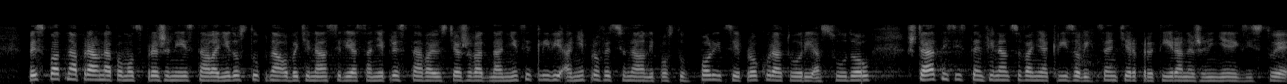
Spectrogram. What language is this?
Slovak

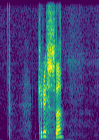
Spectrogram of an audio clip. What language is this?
Swedish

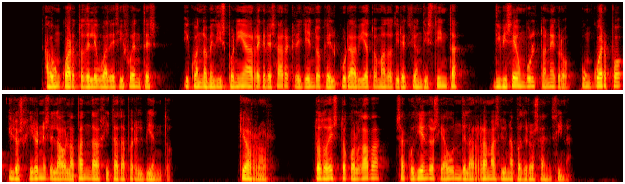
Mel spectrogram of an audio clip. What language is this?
Spanish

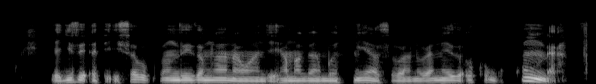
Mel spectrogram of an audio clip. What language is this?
Kinyarwanda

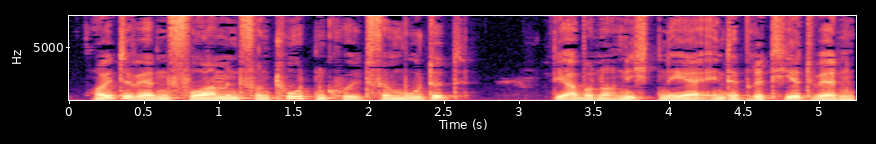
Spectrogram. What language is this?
German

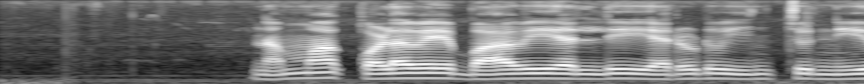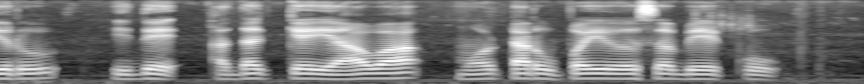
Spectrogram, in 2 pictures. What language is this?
Kannada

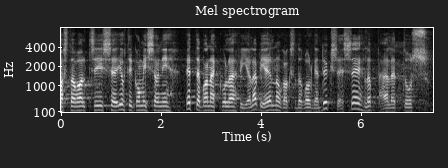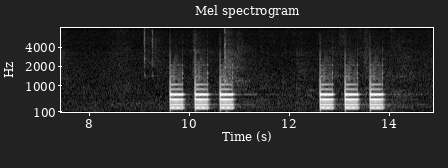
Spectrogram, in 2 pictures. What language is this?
Estonian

